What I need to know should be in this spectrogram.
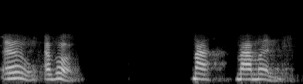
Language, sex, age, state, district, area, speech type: Bodo, female, 30-45, Assam, Kokrajhar, rural, conversation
